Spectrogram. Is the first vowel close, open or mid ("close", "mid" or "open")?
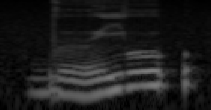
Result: close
